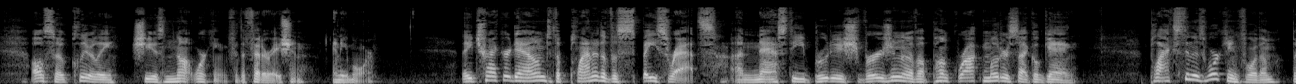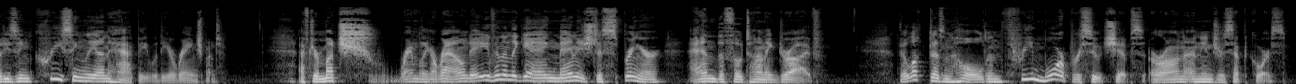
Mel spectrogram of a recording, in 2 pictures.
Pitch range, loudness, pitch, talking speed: 115-155 Hz, -19 LUFS, 130 Hz, 170 wpm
